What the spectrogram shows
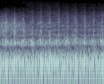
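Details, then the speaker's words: Duramax diesel truck smoking at idle: even clatter with rapid, regular knocking pulses and slight unevenness; rough idle, owner suspects a dirty injector stuck slightly open, not confirmed. "So I think I just got an injector with some dirt in it for real. I might be stuck open a little bit,"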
